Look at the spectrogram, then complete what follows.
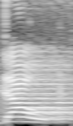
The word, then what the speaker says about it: doubt: Next, if it comes before the letter T also, debt, doubt, like this.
